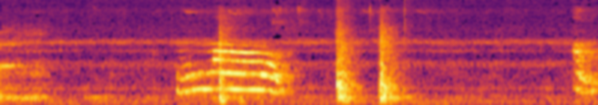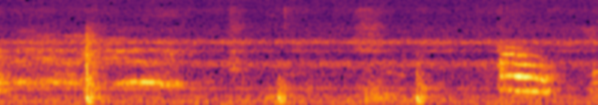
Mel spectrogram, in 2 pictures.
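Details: Cats meowing on TV in a series of clear, harmonic, slightly falling calls, with a few sharp knocks, as two pet cats react to the sound.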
